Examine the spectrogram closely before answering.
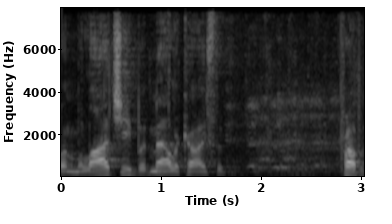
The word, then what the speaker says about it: Malachi: people call it Italian call it Malachi but Malachi is the proper pronunciation it says before the great and terrible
